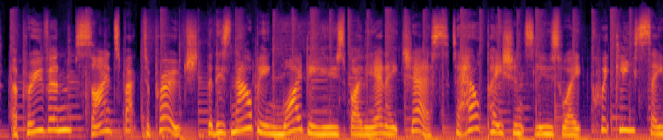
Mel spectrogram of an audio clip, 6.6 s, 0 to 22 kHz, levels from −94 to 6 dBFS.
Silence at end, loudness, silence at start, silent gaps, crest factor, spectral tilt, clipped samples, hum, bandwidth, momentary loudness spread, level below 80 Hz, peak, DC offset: 0 s; -16 LUFS; 0 s; none; 12 dB; -4 dB/octave; under 0.1%; none; 17 kHz; 5 LU; -34 dBFS; -4 dBFS; under 0.1%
